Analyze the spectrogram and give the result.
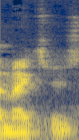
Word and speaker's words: Meixner: Meixner's test? Is that how you say it? – Yeah, the Meixner's test.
